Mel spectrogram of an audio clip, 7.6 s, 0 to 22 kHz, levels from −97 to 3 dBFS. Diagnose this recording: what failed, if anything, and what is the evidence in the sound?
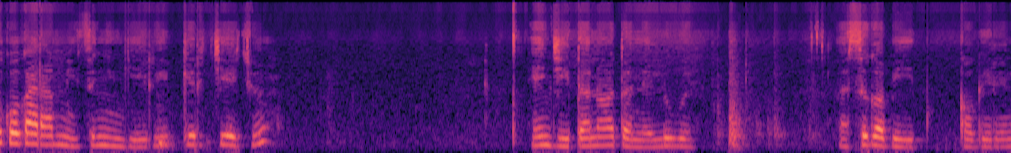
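Codec stage: Opus compression throughout, the speech going grainy and rough where noise fills starved bands. That likely points to a CELT-mode encode near 16 kbps.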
